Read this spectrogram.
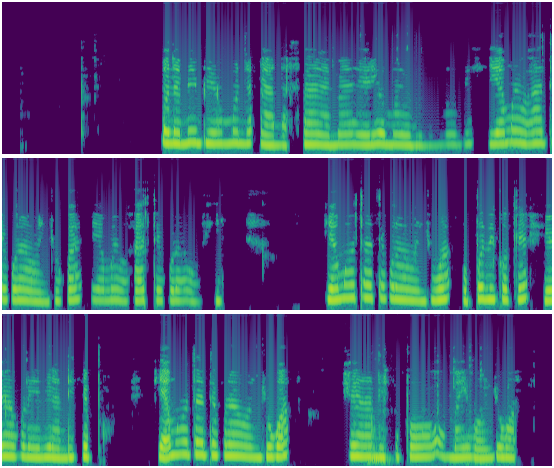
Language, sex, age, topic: Oshiwambo, female, 25-35, agriculture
